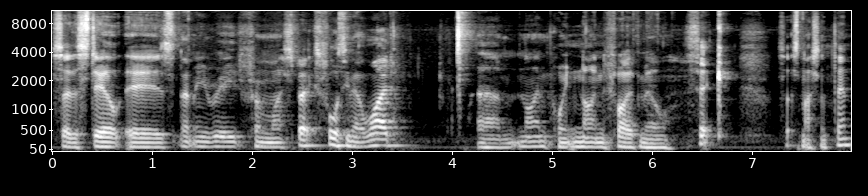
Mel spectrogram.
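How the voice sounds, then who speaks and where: At a fairly slow pace, a man with an English accent talks at medium pitch with ordinary pitch variation. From England. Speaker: watch enthusiast YouTuber. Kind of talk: unboxing review. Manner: casual, hesitant with fillers.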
